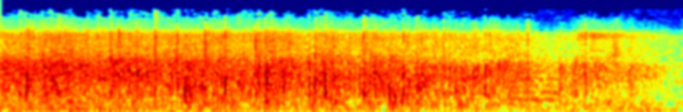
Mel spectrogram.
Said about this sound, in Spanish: Denles un aplauso fuerte, por favor,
